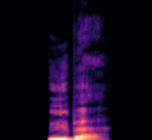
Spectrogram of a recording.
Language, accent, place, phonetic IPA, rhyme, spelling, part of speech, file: German, Germany, Berlin, [ˈyːbə], -yːbə, übe, verb, De-übe.ogg
- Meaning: inflection of üben: 1. first-person singular present 2. first/third-person singular subjunctive I 3. singular imperative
